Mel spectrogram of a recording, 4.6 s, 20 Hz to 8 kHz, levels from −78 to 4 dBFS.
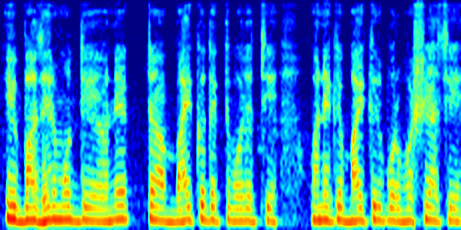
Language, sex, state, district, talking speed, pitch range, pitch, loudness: Bengali, male, Assam, Hailakandi, 170 wpm, 155-170 Hz, 165 Hz, -16 LUFS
